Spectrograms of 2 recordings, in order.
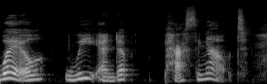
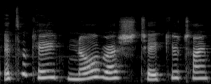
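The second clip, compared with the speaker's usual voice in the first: higher-pitched, kindly retold voice; reassuring mom; 6 semitones higher than usual. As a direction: imitate a mom saying no hurry. Mom reassures, Sam contradicts.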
